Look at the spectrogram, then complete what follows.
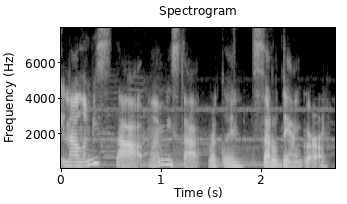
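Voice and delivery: ordinary talk, nothing marked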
